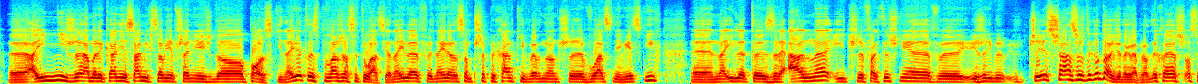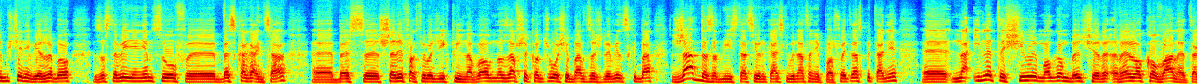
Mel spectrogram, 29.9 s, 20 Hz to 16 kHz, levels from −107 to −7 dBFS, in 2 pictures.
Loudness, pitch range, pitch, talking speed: -10 LUFS, 120-150 Hz, 135 Hz, 170 wpm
